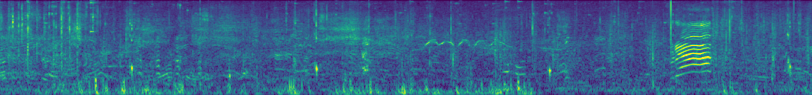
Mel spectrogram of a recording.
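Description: Footsteps on sandy ground and the thuds of a handheld phone being carried, an irregular run of dull low thumps for about five seconds, then a short high-pitched call near the end.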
